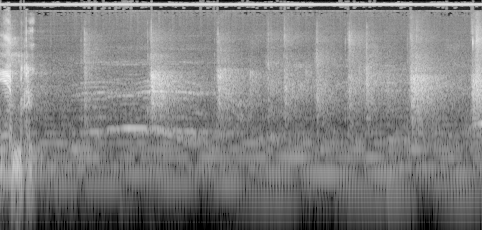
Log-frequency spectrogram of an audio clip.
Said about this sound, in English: I know you clap for me, but I'm just preaching the word.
